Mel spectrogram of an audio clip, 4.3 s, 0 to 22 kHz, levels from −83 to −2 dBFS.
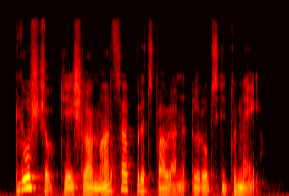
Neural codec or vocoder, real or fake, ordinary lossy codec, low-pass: codec, 44.1 kHz, 2.6 kbps, SNAC; fake; AAC, 48 kbps; 14.4 kHz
